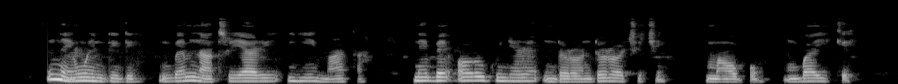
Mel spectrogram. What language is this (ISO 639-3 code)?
ibo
